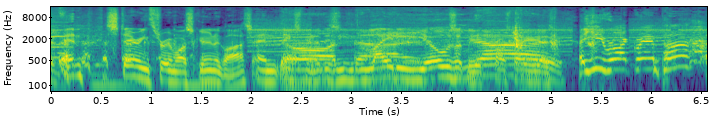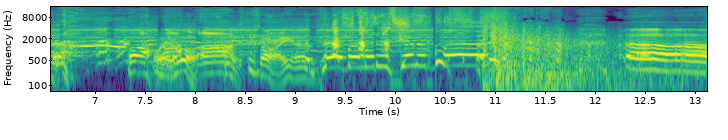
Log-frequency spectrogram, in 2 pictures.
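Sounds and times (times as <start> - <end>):
laughter: 0.0 - 0.8, 2.1 - 13.1
speech: 0.0 - 11.7, 12.3 - 13.1
explosion sound effect: 10.9 - 12.4.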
